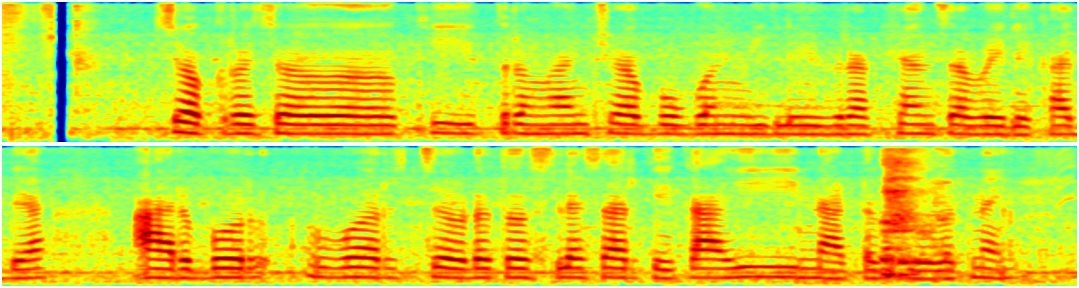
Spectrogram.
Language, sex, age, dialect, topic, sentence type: Marathi, male, 18-24, Varhadi, agriculture, statement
